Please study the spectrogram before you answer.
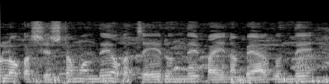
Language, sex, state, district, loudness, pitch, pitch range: Telugu, male, Andhra Pradesh, Manyam, -16 LUFS, 125 Hz, 115-130 Hz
